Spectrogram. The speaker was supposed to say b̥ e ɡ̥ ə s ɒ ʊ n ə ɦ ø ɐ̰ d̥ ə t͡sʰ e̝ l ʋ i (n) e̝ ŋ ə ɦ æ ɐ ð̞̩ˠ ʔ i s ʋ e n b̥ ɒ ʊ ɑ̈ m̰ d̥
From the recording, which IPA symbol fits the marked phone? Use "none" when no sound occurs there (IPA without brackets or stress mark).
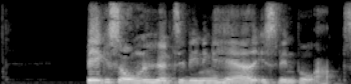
n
